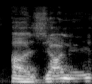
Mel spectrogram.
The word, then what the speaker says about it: Zhane: Zhane, so Zhane. So a quick and easy way to remember that is the R&B soul group from the 90s. Zane.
